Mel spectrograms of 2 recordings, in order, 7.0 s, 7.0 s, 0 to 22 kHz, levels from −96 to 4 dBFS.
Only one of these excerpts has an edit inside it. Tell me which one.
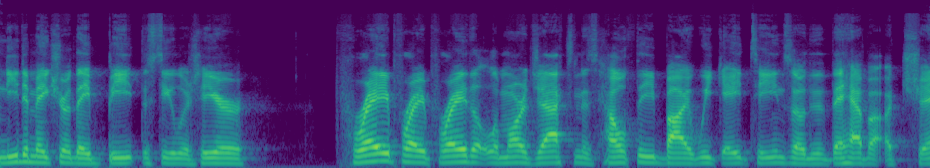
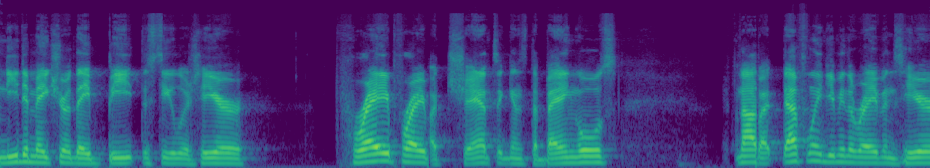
second; 2 cuts; at 3.2 s, 5.7 s

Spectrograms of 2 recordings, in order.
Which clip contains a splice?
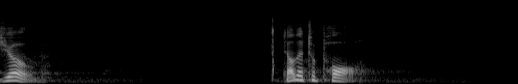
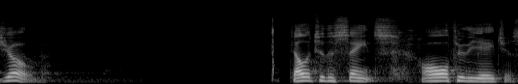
second; 1 cut; at 2.8 s

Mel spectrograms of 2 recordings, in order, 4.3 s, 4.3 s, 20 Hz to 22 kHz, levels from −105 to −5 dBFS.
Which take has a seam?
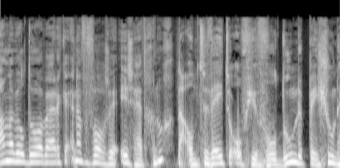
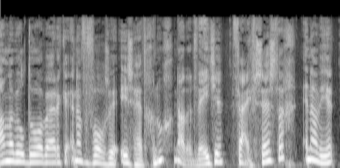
second; 1 cut; at 2.2 s

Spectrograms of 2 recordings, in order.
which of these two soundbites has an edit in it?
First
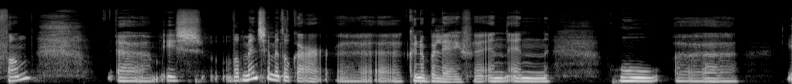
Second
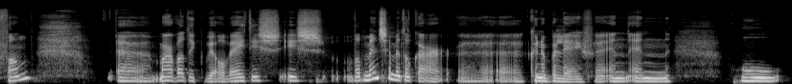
first; 1 cut; at 1.6 s

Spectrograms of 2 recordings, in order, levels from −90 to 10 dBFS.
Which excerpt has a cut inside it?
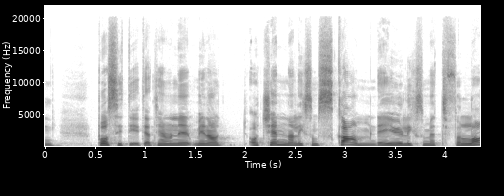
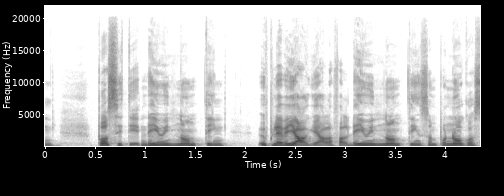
second; 1 cut; at 1.0 s

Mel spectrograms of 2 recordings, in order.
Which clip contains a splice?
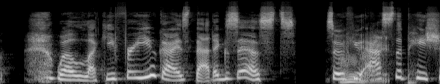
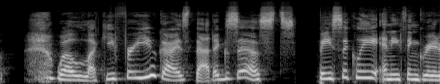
second; 1 cut; at 3.0 s

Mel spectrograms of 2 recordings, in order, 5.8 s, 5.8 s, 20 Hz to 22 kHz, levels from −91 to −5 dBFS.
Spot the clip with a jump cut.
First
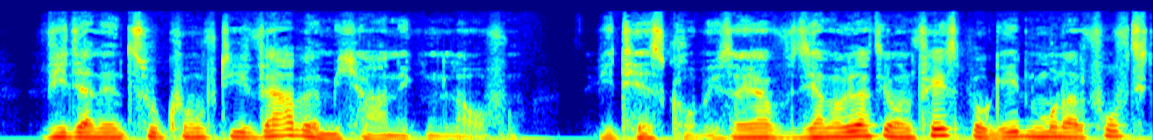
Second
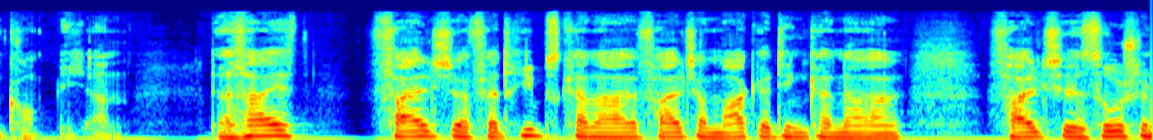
first; 1 cut; at 2.8 s

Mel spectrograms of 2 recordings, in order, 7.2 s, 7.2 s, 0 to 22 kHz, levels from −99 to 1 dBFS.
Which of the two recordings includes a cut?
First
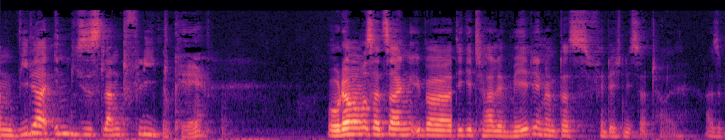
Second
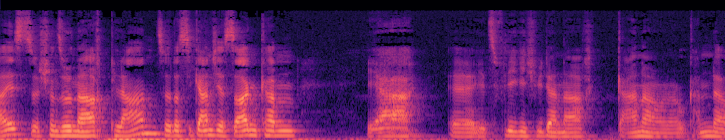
first; 2 cuts; at 3.1 s, 4.5 s

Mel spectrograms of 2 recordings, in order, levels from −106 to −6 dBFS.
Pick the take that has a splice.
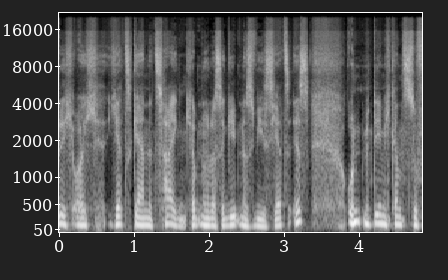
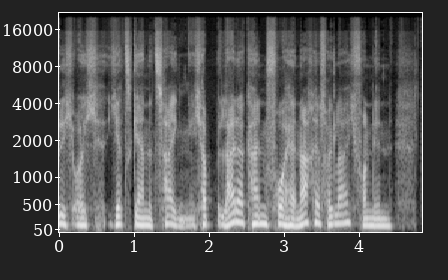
first; 1 cut; at 1.7 s

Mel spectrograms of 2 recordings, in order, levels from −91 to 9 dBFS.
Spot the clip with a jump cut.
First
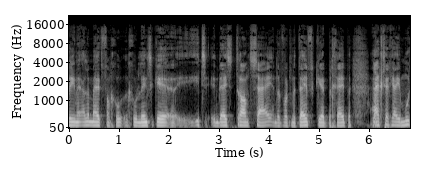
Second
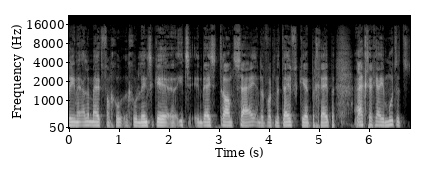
second; 1 cut; at 2.2 s

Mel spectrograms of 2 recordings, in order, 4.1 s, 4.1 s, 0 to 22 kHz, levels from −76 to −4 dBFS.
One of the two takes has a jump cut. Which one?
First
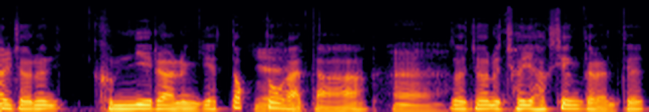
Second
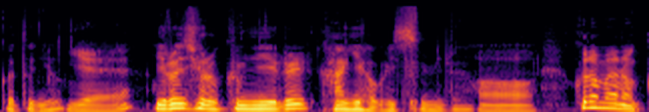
second; 1 cut; at 0.9 s

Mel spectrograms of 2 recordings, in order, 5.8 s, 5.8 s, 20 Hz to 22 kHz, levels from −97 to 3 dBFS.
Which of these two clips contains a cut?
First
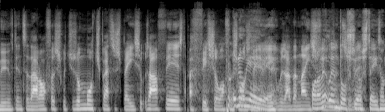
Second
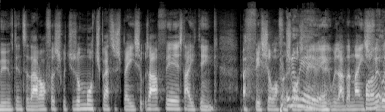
first; 1 cut; at 2.7 s

